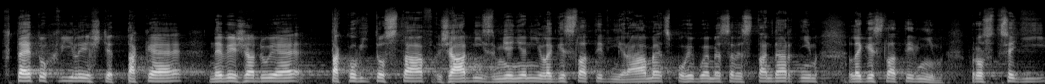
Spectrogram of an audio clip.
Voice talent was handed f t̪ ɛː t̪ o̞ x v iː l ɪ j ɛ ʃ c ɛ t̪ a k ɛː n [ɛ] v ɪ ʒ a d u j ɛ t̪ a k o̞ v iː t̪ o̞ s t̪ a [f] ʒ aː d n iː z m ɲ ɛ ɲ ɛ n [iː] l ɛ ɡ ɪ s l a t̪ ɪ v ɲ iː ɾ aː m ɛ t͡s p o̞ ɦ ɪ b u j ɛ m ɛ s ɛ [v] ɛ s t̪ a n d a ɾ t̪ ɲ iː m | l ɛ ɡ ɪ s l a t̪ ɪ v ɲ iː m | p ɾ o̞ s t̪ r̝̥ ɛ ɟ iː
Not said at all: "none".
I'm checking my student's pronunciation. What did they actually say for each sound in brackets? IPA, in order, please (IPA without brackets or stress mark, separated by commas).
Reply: ɛ, f, iː, v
